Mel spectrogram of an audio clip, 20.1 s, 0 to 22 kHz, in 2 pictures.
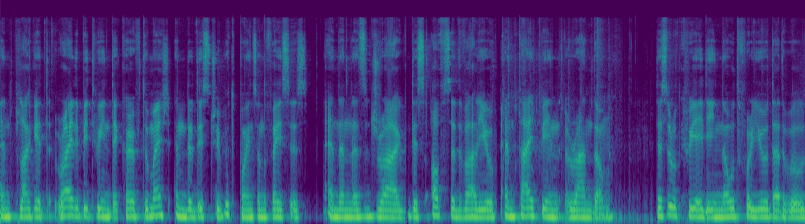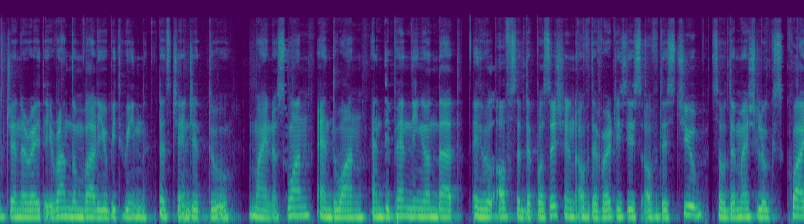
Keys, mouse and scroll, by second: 3.0-4.7 middle drag, 4.7-6.2 drag, 11.9-14.0 drag, 14.0 KP_1, 14.8-15.9 drag, 15.9 ctrl+z, 16.2-17.2 middle drag, 17.2 alt+shift+click, 17.6-19.2 middle drag, 19.2-19.6 scroll down 1, 19.6-20.1 middle drag.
